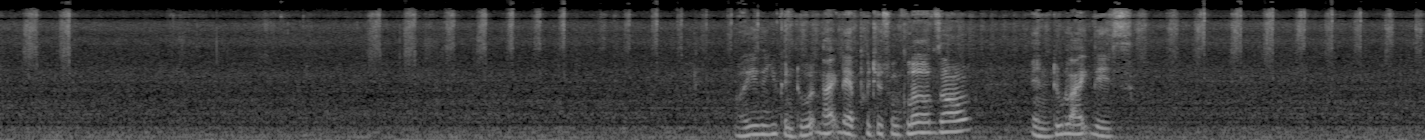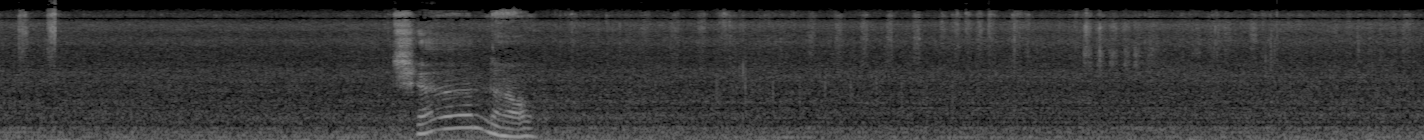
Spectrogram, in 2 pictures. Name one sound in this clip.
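A wooden clothes peg's spring clicks softly as it is opened and closed.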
